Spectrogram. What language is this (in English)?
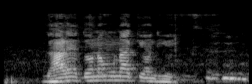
Gurgula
